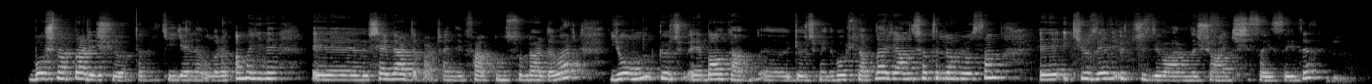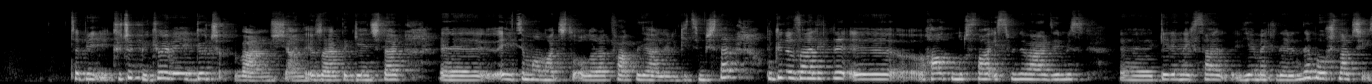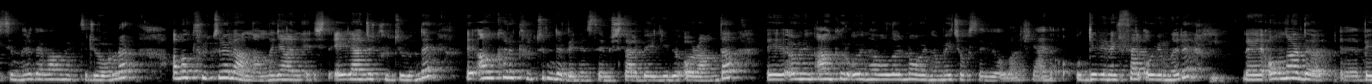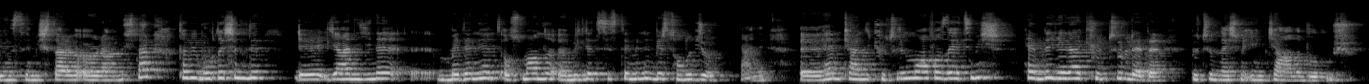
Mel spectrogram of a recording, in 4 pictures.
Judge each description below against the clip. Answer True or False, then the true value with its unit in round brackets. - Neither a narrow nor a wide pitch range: True (4.8 semitones)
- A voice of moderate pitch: False (235 Hz)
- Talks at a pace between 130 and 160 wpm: True (135 wpm)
